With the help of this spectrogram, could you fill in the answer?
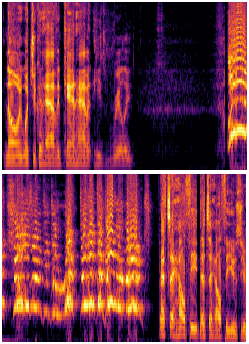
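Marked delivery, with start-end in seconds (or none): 3.8-6.6 high, far-off ranting yell; ranting shout. Pretend. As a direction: scream it like a crazed rant. Voicing Billy ranting.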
